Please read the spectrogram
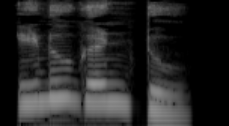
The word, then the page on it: ಇಡುಗುಂಡು: iḍuguṇḍu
